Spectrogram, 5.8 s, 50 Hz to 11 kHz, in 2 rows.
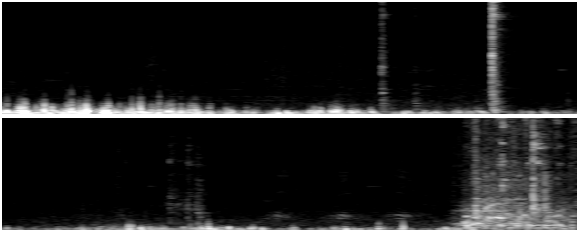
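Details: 2012 Murray 500 series 158cc mower, dry tank refilled with fresh fuel and primed: a few chugs as it catches, then sputters out; good compression, likely needs carb clean and new diaphragm.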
